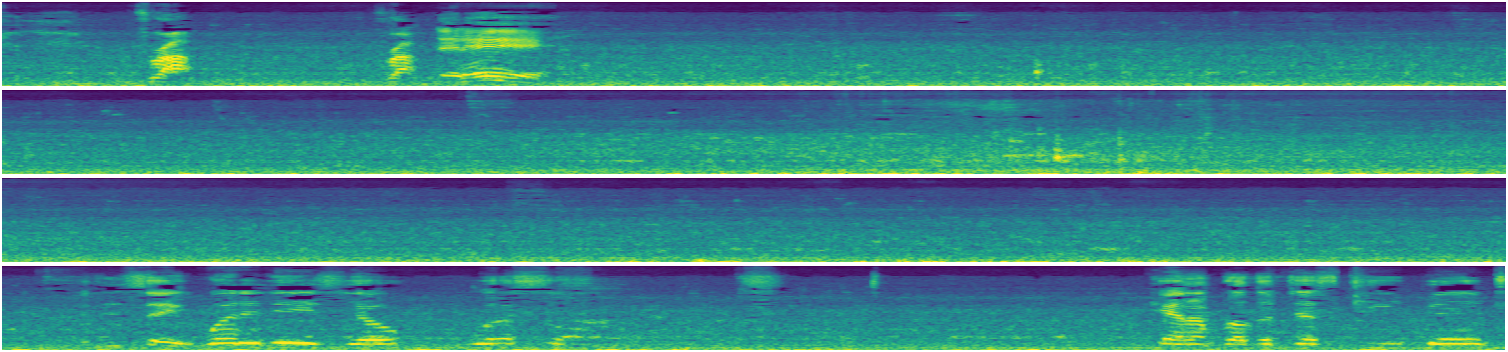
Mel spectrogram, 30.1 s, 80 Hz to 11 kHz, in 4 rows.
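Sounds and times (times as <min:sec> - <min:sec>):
low outdoor background rumble: 0:00.0 - 0:30.0.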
